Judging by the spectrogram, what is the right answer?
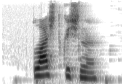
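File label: "пласьткысьны", Komi, female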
